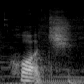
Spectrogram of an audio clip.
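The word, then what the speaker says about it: chodź: хоч хоч хоч теж Зверніть увагу що у цьому слові перший так дві букви Це наш двузнак х про який ми вже говорили х хоч і чому пишемо власне це ха а не само ха тому що в українській мові є ходи є буква х а це означає що польський пишемо через це ха Отже G вимовляємо м'яко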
